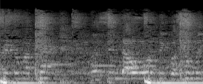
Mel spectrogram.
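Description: Loud music through a stage sound system, with deep booming bass hits right at the start and again about a second and a half in, and a voice singing or rapping over it.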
